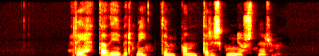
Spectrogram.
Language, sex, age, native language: Icelandic, female, 30-39, Icelandic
